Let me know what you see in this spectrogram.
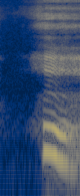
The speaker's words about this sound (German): Tiefes Atmen.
